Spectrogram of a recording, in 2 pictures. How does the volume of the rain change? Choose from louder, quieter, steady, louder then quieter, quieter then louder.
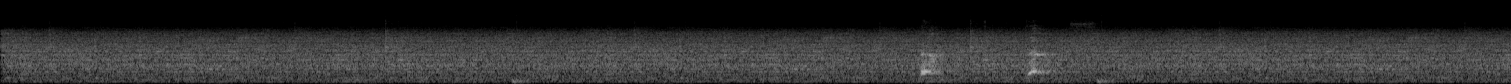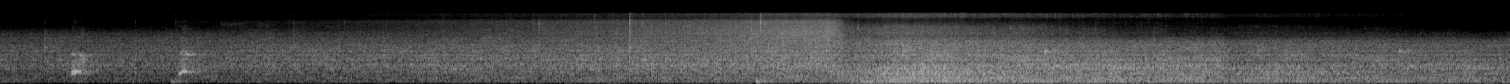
louder.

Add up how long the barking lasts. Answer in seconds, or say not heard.
3 s.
